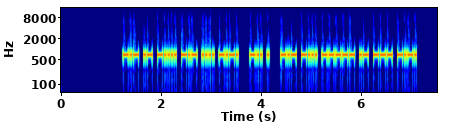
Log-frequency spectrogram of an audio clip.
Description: Morse code, heard as a keyed tone, about 36 wpm, 700 Hz. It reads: KA6KHC DE KB0AOC
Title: USA Callsign DE Callsign - 6 Characters - 35wpm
